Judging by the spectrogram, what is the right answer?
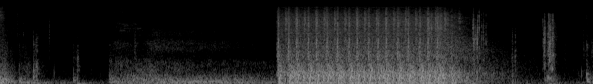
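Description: Rapid bursts of automatic rifle fire in a Counter-Strike match, sustained volleys with short pauses between them, loud and close, with a few sharp single shots near the end.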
